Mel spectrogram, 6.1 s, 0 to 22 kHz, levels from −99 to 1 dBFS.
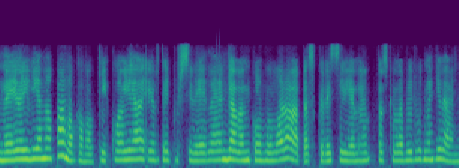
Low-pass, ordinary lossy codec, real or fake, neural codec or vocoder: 7.2 kHz; AAC, 48 kbps; fake; codec, 16 kHz, 1 kbps, FreqCodec, smaller model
